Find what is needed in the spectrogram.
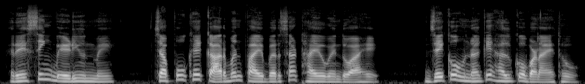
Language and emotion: Sindhi, neutral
